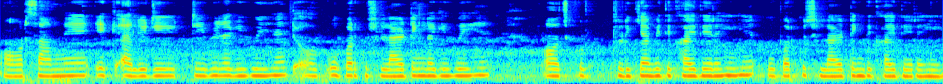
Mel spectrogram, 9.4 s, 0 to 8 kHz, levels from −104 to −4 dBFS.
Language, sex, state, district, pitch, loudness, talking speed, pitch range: Hindi, female, Chhattisgarh, Jashpur, 205 Hz, -35 LUFS, 190 wpm, 195-205 Hz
